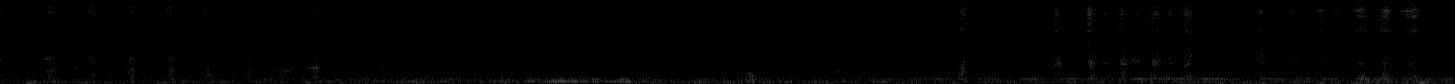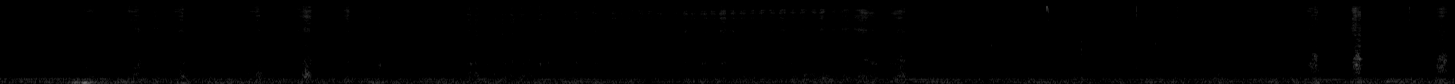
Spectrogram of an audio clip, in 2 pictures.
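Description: Pencil scratching on sketchbook paper, faint: quick short strokes several times a second, with a few longer stretches of continuous scratching.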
